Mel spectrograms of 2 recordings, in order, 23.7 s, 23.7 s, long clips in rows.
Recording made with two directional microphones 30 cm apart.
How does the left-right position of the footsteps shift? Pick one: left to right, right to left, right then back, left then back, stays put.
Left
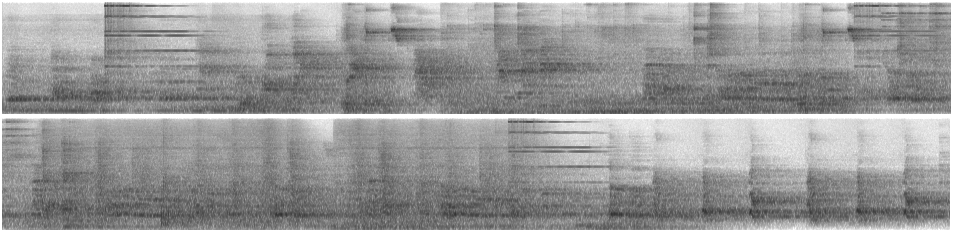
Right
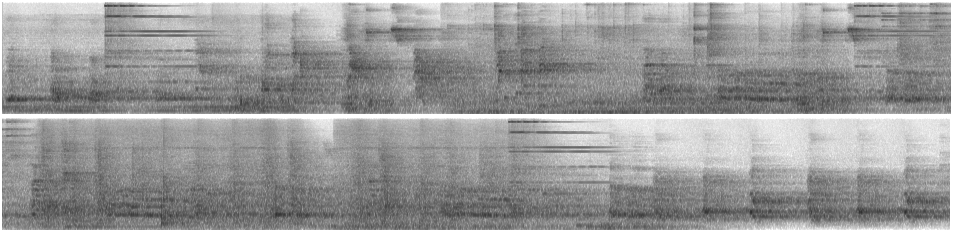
right to left.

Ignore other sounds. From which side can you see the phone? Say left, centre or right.
left.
